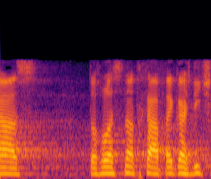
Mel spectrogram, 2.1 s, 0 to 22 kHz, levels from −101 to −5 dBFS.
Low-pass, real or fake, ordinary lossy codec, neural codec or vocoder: 5.4 kHz; real; MP3, 48 kbps; none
